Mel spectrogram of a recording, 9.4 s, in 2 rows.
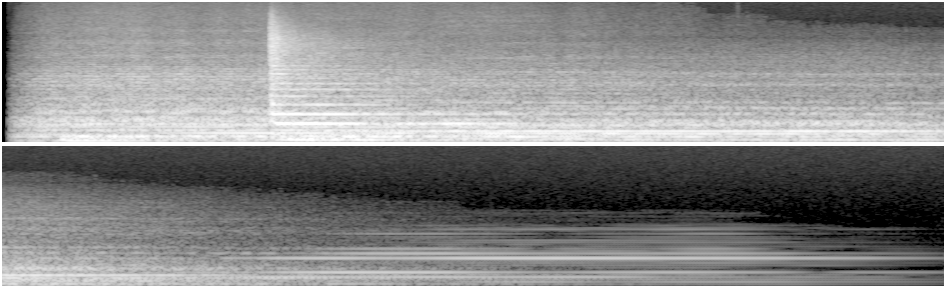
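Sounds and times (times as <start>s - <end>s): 
tension music: 0.0s - 7.0s.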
